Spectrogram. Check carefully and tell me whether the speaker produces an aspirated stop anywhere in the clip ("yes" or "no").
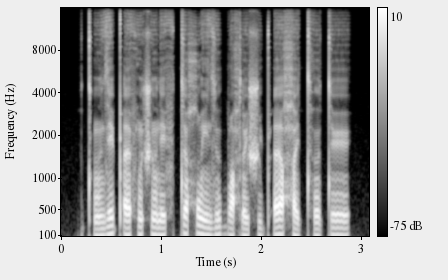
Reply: yes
